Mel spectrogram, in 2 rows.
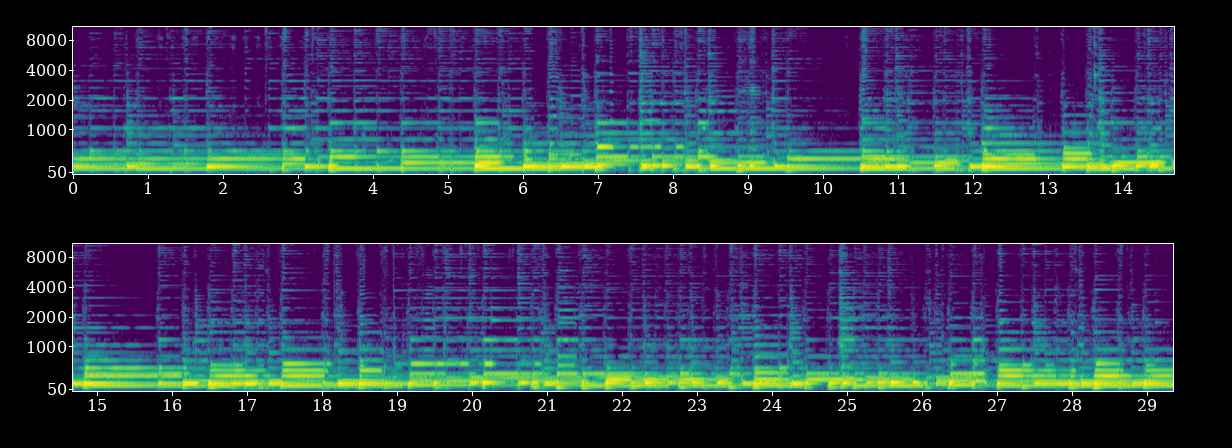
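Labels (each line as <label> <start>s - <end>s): An acoustic guitar plays loudly with different rhythms. 0.1s - 29.3s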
